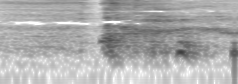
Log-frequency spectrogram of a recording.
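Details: Coughing after the flu and repeated colds over about two months: a single short, harsh cough after a brief pause.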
